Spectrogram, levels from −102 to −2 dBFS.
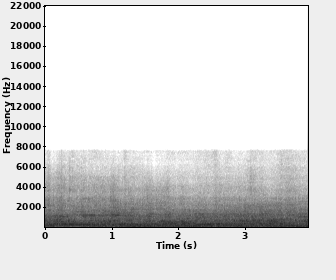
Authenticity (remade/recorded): remade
